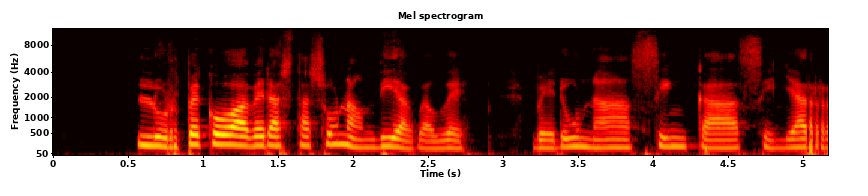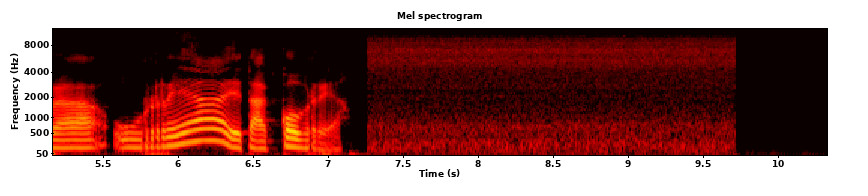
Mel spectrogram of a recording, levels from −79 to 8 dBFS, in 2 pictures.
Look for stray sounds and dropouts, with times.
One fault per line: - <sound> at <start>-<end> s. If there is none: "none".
none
